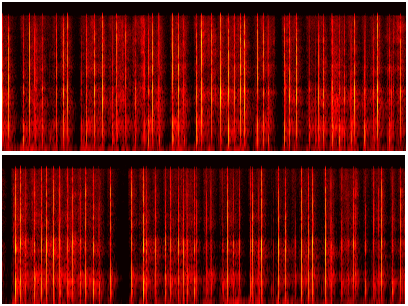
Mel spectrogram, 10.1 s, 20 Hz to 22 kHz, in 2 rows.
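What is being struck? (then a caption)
Cardboard box of coarse salt. Long nails tap rapidly on the side of a full 1 kg cardboard box of coarse salt held at an angle. It makes a dense stream of short, dry clicks in quick bursts, separated by brief pauses. The taps sit mostly in the mids with some bright edge and die away instantly.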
